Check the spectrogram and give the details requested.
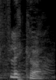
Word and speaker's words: Fleeka: We're going to pronounce it Flicker.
